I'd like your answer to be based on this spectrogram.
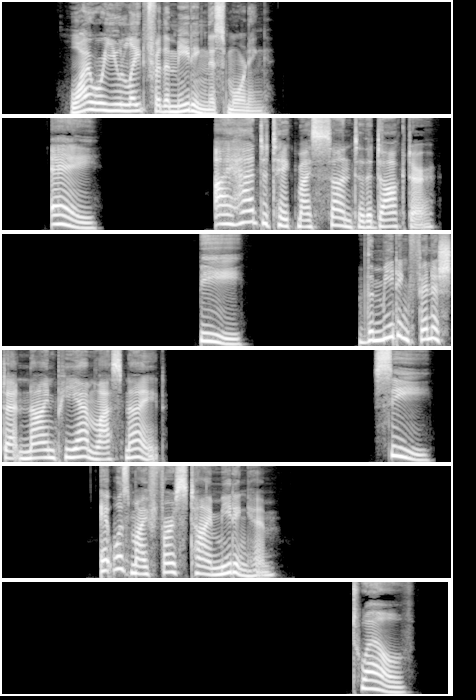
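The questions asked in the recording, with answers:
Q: Why were you late for the meeting this morning?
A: A: I had to take my son to the doctor.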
